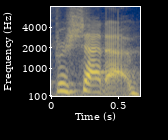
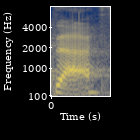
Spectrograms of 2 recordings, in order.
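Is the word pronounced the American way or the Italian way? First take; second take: American; Italian. First: The word is pronounced in an American way. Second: The word is pronounced in an Italian way. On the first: "Americans ... they're gonna say it's bruschetta" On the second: "if you were in Italy ... it's bruschetta"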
